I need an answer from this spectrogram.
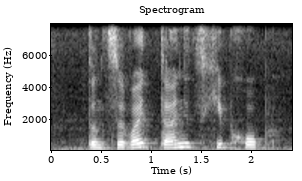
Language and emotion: Russian, neutral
